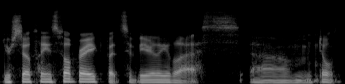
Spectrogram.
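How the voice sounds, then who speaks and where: A man's voice: fairly low pitch, unhurried, no echo. A man hosting a livestream, chatting casually with viewers in a friendly, easygoing way. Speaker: game streamer, host.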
